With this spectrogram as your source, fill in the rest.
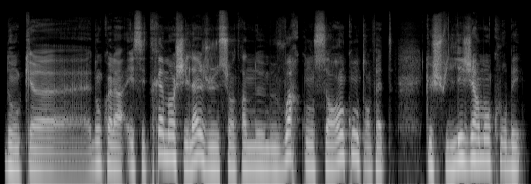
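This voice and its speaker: A man's voice: mid-range voice, lively intonation, moderate pace, darkish tone, no room sound, studio quality. Man rambling casually on a live stream. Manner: rambling, filler-heavy, laughs at himself, swears often.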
